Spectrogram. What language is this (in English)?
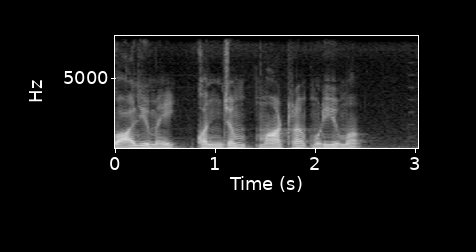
Tamil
